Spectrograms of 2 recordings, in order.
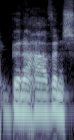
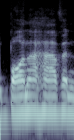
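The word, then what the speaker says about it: Bunnahabhain: uh anok or even the way i say buna haven't rather than bona having and you know they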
